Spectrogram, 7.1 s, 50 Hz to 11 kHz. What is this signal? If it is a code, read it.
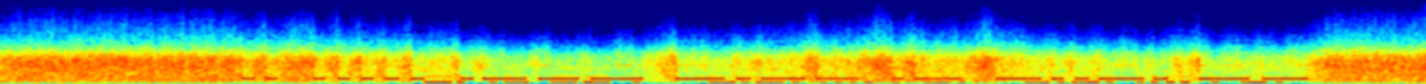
Morse code, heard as two keyed tones, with radio static. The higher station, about 20 wpm, 820 Hz: I5JYA/M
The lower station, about 32 wpm, 350 Hz: NAME CHEN CHEN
